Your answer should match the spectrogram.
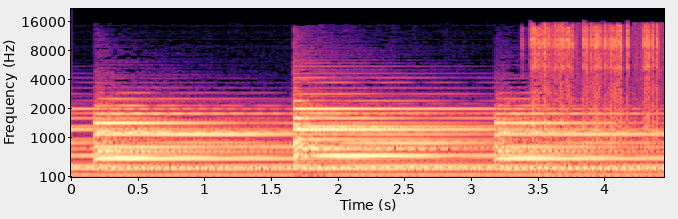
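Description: A large bell struck three times, about a second and a half apart, each stroke ringing on and slowly fading. Near the end a rough hiss sets in over the ringing.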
